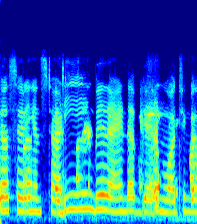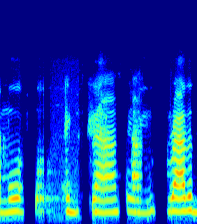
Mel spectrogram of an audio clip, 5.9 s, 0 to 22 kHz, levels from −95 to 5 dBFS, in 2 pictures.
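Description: From 0.0 to 1.21 s an echo leak is audible: a delayed copy of the speech about 5 dB below it, trailing by 213 ms, likely from a loudspeaker echo the far-end canceller missed. Over 0.12 to 2.73 s, speech is suppressed in double talk, dipping by up to roughly 40 dB across about two seconds as the canceller likely ducks both its own talker and the echo. Further echo leaks follow at 2.07 to 2.29 s (217 ms, about 15 dB down) and 2.82 to 3.92 s (220 ms, about 10 dB down). Background gated by the echo canceller drops the room sound by about 40 dB from 3.08 to 3.46 s and again from 4.15 s to the end. From 4.91 s to the end, echo at 226 ms returns about 5 dB below the speech.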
